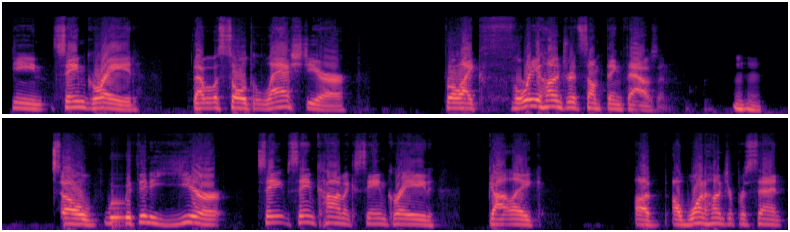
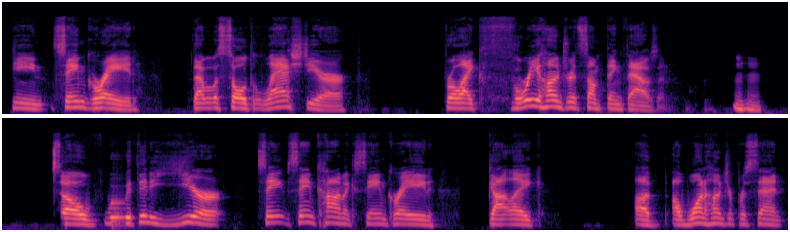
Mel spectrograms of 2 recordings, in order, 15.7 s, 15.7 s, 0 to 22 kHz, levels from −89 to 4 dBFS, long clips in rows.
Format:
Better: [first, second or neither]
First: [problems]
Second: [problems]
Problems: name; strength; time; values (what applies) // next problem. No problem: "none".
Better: second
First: distortion; slight; 3% of the sound clipped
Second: none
